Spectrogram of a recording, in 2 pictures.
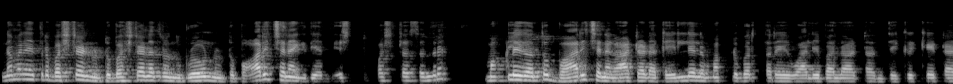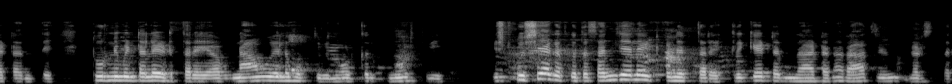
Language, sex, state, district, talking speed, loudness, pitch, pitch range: Kannada, female, Karnataka, Shimoga, 155 wpm, -18 LUFS, 160 Hz, 150-180 Hz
